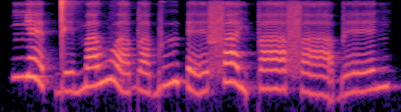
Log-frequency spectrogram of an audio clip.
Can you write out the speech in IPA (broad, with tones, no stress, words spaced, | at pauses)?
ɲɛː˥˨p̚de˩ma˧˥w ʋa˩˧ba˩bɯː˧˥ ʔɛː˩˧fa˥˨jpaː˧ faː˧˩bɛː˧˥ŋ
